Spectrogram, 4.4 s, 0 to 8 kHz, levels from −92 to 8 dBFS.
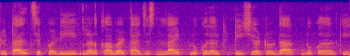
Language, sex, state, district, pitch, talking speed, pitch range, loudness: Hindi, female, Bihar, Purnia, 200 Hz, 220 wpm, 195-205 Hz, -16 LUFS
